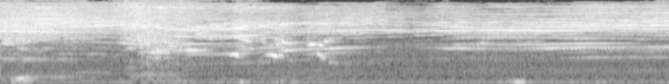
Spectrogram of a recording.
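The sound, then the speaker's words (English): A nitro RC helicopter engine whines with a high, raspy buzz, its pitch sweeping up and down as it spools for takeoff, sustained throughout over a low steady hum. “I don't know if you hear this, but there's a nitro taking off.”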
